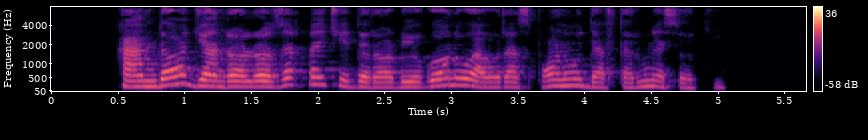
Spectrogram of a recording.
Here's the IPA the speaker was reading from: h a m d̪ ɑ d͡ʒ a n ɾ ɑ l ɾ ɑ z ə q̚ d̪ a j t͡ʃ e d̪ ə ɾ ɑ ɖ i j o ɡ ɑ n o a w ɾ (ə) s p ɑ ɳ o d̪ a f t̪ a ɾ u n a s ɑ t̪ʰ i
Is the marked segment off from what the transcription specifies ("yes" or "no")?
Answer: yes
